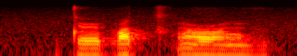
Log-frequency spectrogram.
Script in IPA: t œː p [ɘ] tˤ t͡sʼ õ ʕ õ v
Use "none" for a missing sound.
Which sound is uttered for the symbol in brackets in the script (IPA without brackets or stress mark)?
ɘ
